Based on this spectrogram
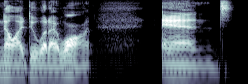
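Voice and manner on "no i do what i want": normal talking voice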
